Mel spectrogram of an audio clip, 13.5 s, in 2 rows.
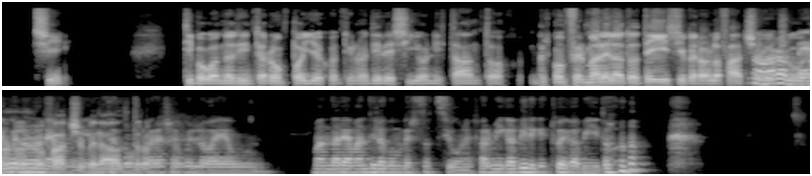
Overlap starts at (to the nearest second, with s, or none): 6 s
